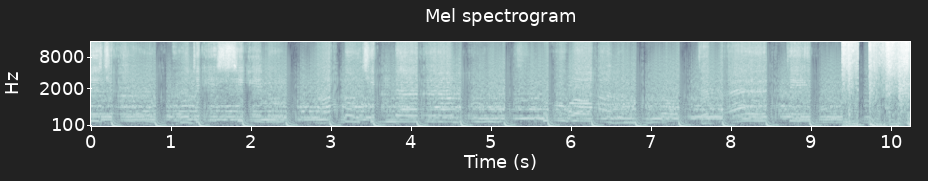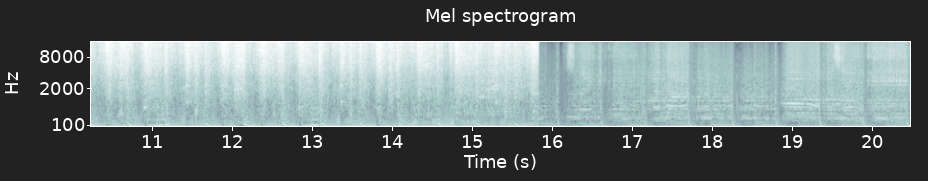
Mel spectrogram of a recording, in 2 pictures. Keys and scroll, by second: 15.8 Page_Down.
